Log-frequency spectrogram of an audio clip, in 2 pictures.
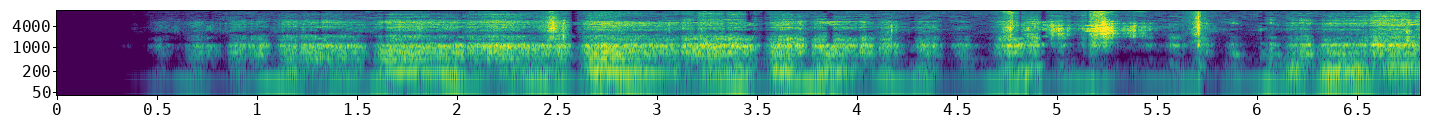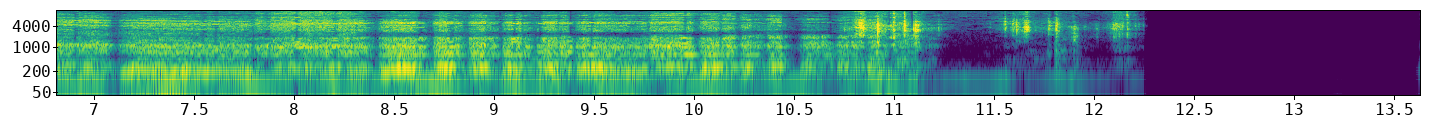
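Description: A hedgehog smacks and crunches as it eats, in a steady stream of wet chewing clicks for about twelve seconds over a low constant hum, then it stops.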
